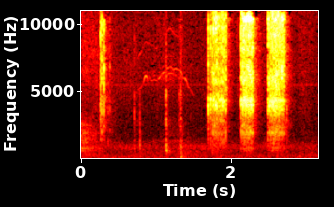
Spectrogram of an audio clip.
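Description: A ratcheting Linus Tech Tips screwdriver backs screws out of a Lenovo ThinkPad laptop: a few faint clicks, then three louder bursts of close, crisp ratcheting.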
